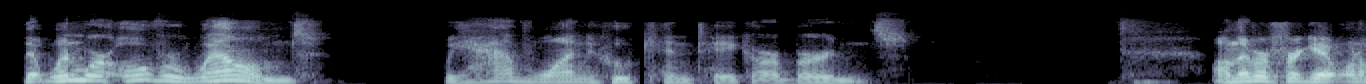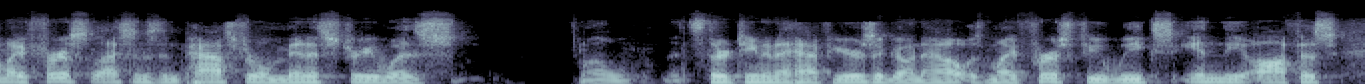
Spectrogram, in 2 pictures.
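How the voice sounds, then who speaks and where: A pastor giving an earnest sermon, drawing out key words slowly and letting phrases fall to a hush. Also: male voice, mid-range voice, animated. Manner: earnest preaching with slow, drawn-out emphasis and soft hushed endings.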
